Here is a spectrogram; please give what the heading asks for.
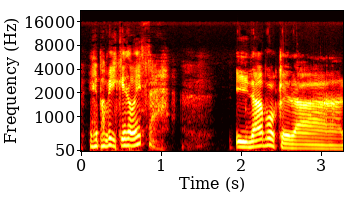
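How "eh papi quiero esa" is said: put-on high little-kid voice, begging dad; baby voice. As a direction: play a small child wanting it. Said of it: "Así con voz de bebé".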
